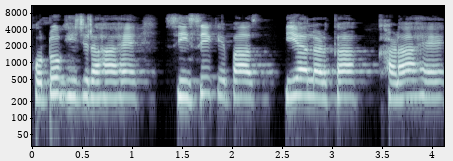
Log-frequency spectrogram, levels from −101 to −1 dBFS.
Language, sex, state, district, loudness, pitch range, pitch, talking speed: Hindi, female, Bihar, Lakhisarai, -15 LUFS, 230-245 Hz, 235 Hz, 160 wpm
